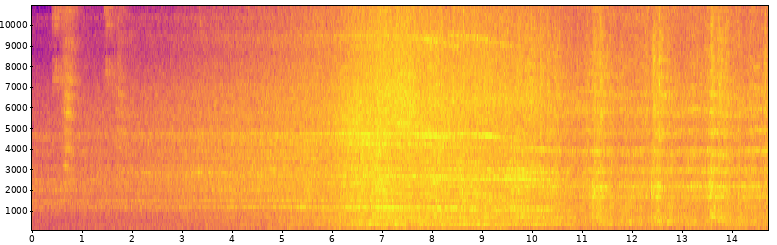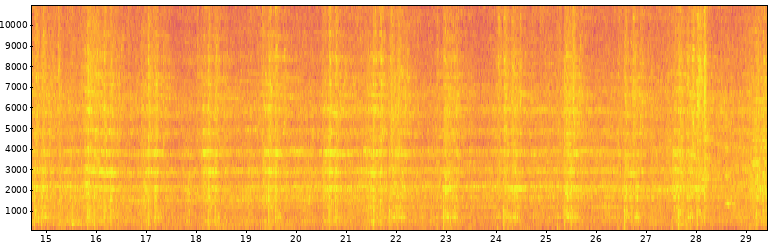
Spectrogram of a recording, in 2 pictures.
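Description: Freight train hauled by two NR class diesel-electric locomotives approaching and passing. The locomotive engines grow steadily louder and peak as they go by about seven seconds in, their note dropping a little. Then the container wagons roll past with a regular clicking of wheels over the rail joints and a high wheel squeal.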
